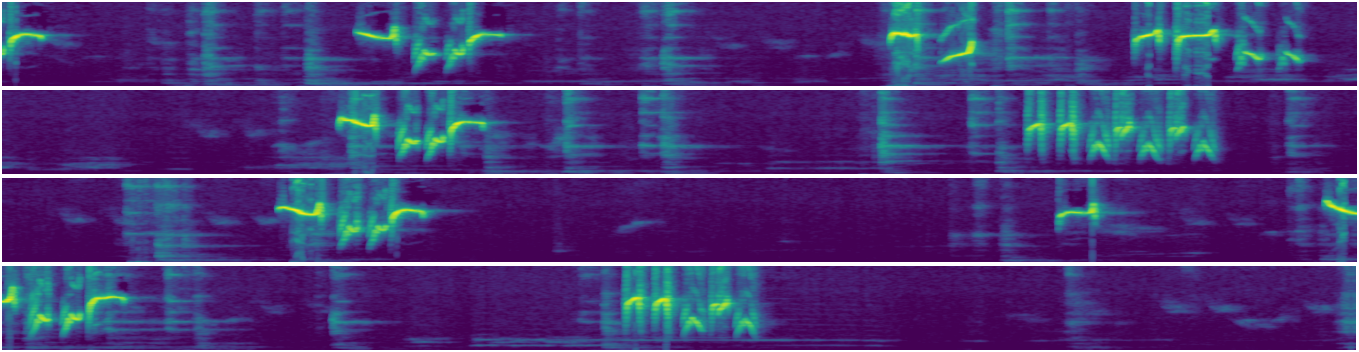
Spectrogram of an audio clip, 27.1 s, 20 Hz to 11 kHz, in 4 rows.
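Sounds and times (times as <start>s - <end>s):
bird singing rapid chirps: 0.0s - 0.4s, 1.8s - 6.9s, 7.7s - 9.8s, 11.8s - 13.0s, 14.0s - 15.8s, 18.8s - 21.0s, 23.4s - 24.2s.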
